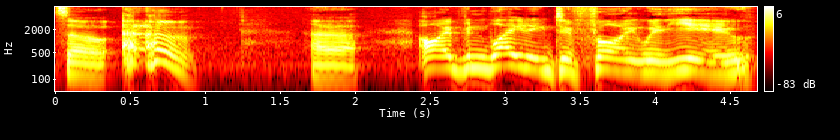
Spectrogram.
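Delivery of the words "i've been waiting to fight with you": put-on Australian accent. Reading a game character's line, a speaker attempts an Australian accent. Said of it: "in my w- best Australian accent".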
